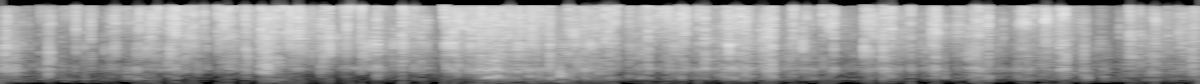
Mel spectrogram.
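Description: Foil wrapper of a Topps Chrome trading-card pack crinkling and tearing as it is pulled out and opened by hand, a dense crackle throughout.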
